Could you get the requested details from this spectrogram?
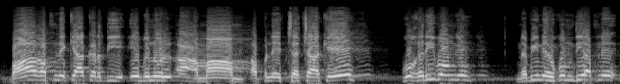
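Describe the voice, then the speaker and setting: Man preaching with wry rhetorical questions. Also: a little high. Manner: quotes Arabic verses in a chanting tone. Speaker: Islamic scholar giving a lecture. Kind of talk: conversational religious sermon.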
